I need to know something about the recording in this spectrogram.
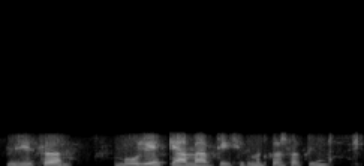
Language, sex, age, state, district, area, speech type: Urdu, female, 30-45, Delhi, East Delhi, urban, conversation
